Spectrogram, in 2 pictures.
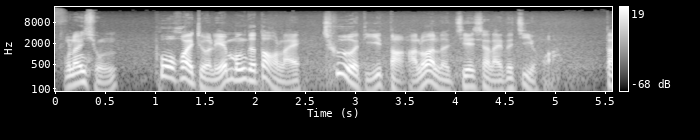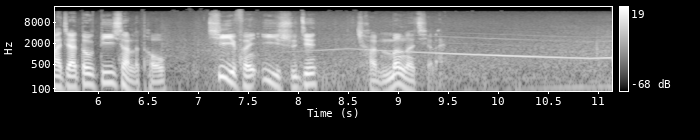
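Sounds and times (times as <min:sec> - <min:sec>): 
speech: 0:00.1 - 0:09.6
police car siren approaching: 0:07.6 - 0:11.1.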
